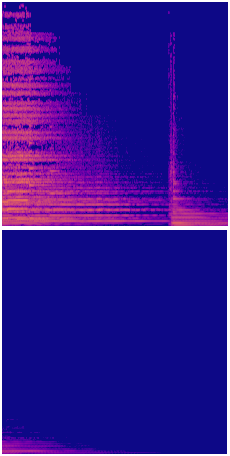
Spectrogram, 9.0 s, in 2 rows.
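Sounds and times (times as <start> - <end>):
atmosphere: 0.0 - 6.1.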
